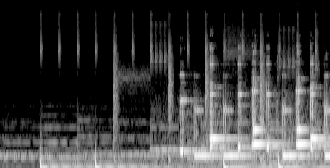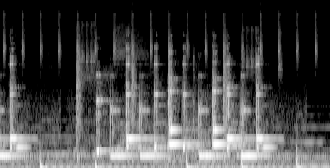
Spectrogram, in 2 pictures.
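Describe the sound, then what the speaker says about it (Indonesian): A chiming phone ringtone in an office setting plays a repeating pattern of bright melodic tones over steady low bass pulses, fairly loud and continuous with no talk. "Tuan Cheng, saya mau terima telepon dulu sebentar."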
